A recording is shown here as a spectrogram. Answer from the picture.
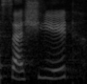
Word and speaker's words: satiate: और एक वर्ड है सैशिएट, आप इसको भी यूज़ कर सकते हो, ठीक है।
